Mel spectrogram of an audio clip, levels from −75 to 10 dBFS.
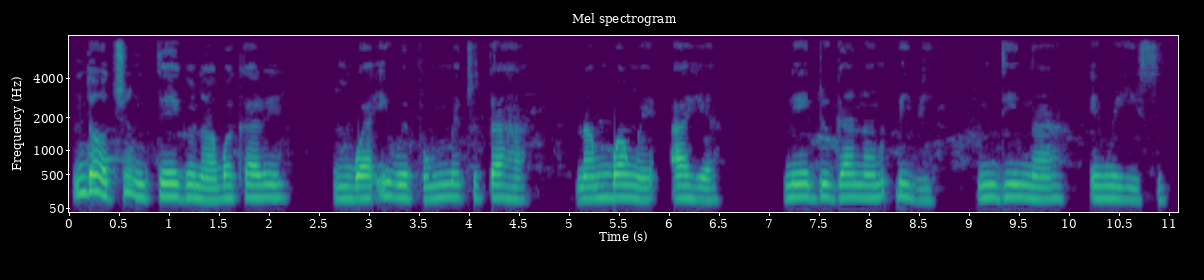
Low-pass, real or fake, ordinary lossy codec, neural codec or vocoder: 7.2 kHz; real; none; none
